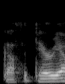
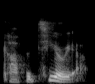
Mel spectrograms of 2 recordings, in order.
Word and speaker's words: cafeteria: you were pronouncing like cafeteria or something so um remember cafeteria the accent is in tea cafeteria okay so that would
